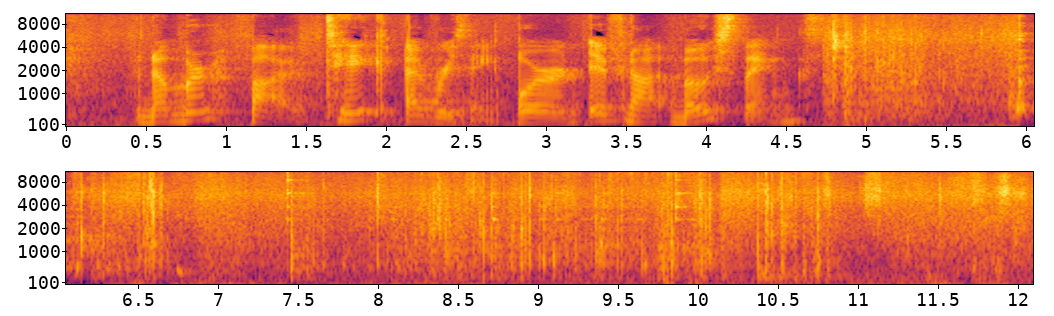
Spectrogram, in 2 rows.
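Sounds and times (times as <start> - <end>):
fabric bag rustling: 4.7 - 12.0
small items clinking and knocking: 4.8 - 11.0.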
